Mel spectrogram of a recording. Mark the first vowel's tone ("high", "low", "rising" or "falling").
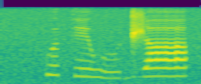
high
